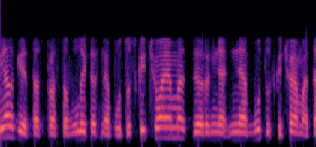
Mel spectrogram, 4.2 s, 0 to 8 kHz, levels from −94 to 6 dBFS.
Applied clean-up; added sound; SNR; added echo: none; none; none; none.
